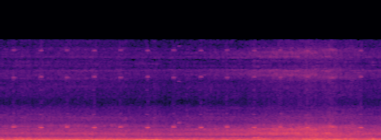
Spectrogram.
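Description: Cars and a truck drive past at a distance.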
